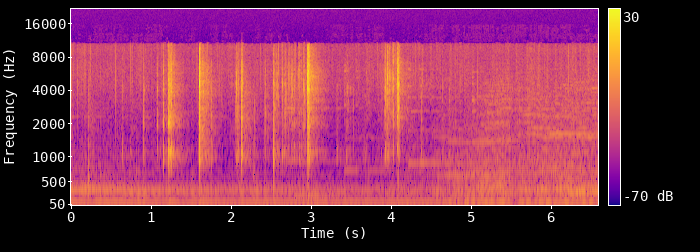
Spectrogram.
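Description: A red-gold key is tried in a lock, giving a series of small, sharp metallic clicks and rattles spaced irregularly over a steady low hum.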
